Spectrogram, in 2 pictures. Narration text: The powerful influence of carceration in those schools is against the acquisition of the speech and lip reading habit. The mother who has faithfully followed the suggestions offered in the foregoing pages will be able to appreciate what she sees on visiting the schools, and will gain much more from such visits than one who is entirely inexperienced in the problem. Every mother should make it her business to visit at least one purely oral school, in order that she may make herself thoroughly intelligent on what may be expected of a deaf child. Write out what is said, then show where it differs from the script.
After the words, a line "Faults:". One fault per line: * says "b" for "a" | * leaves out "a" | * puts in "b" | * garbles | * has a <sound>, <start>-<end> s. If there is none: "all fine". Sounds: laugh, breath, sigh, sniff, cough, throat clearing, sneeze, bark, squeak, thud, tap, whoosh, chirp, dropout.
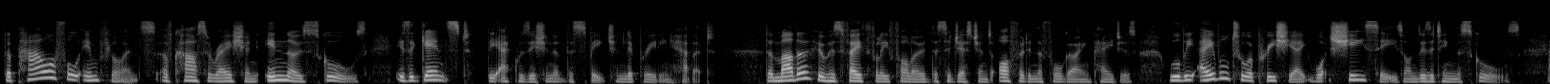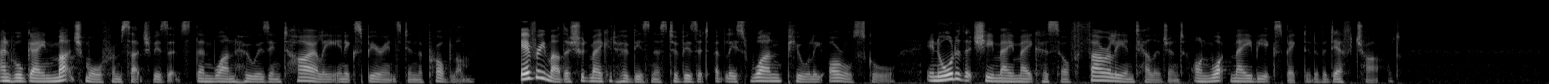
The powerful influence of carceration in those schools is against the acquisition of the speech and lip reading habit. The mother who has faithfully followed the suggestions offered in the foregoing pages will be able to appreciate what she sees on visiting the schools, and will gain much more from such visits than one who is entirely inexperienced in the problem. Every mother should make it her business to visit at least one purely oral school, in order that she may make herself thoroughly intelligent on what may be expected of a deaf child.
Faults:
all fine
